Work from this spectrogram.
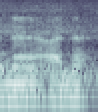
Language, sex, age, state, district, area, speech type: Malayalam, male, 60+, Kerala, Kollam, rural, spontaneous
